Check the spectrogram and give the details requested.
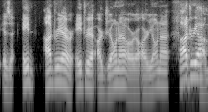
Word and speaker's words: Arjona: Is it Adria Arjona or Ariona? Adria Um, Arjona. The J is the Spanish pronunciation.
